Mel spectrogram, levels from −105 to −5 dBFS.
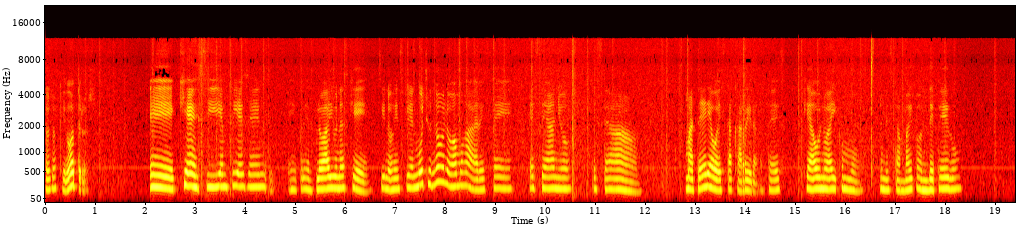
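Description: No technical faults can be heard in the recording, only the room's own background noise sitting about 24 dB below the speech.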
